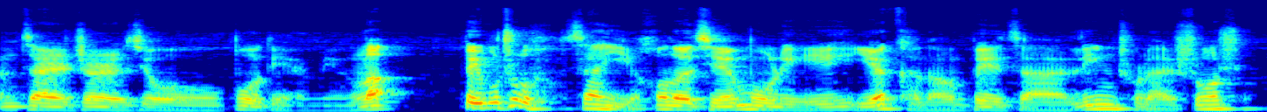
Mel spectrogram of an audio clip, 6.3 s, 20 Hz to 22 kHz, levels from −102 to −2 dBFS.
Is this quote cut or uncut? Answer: cut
